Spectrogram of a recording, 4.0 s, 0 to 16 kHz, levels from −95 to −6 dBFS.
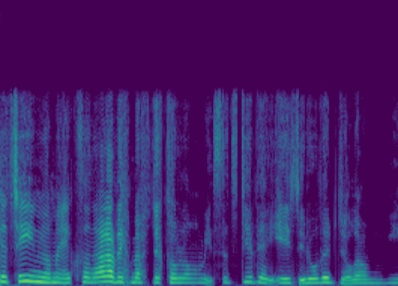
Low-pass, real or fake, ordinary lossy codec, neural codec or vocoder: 10.8 kHz; fake; none; codec, 16 kHz in and 24 kHz out, 0.4 kbps, LongCat-Audio-Codec, four codebook decoder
